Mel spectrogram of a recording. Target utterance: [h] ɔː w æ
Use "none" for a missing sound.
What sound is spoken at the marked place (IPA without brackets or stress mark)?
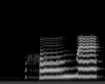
h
